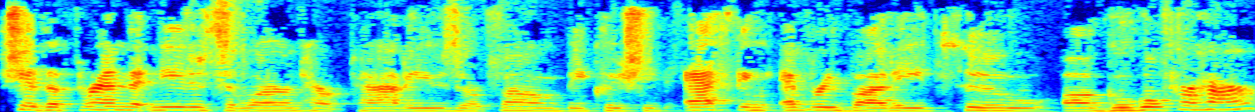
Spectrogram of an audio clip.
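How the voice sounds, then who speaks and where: With fairly even intonation, a woman speaks at a moderate pace in a somewhat breathy voice. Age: 80s+. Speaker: life coach. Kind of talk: interview answer.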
